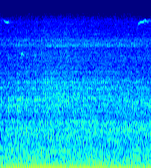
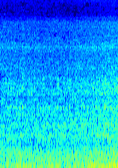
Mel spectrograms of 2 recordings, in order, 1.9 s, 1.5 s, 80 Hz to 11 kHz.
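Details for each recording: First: Jeep Wrangler JL 2.0 engine at cold idle: steady light tapping, about three to four per second, over the low engine note; oil level checked at exactly half; cold-start knock of unknown source that disappears once warm. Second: Jeep Wrangler JL 2.0 fully warmed after about 15 km of driving, oil level at half: a steady, even idle with a smooth low hum and no ticking or knocking. Normal warm idle; the knock is heard only when cold.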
